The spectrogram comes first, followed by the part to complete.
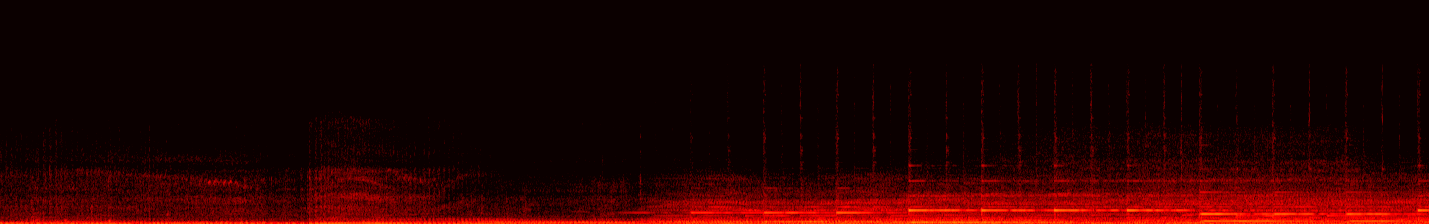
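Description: A motorcycle engine runs steadily while riding, its pitch briefly rising and falling about three seconds in. About halfway through, background music with sustained notes and a ticking beat comes in and plays over the engine.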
